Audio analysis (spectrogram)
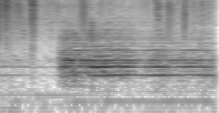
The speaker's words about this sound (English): the ceremonious pealing of Big Ben.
